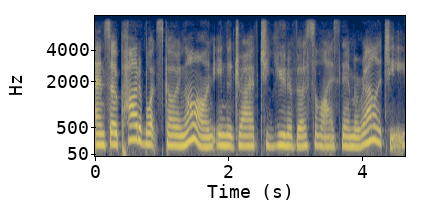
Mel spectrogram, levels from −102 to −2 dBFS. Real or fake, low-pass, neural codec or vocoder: fake; 7.2 kHz; codec, 16 kHz, 2 kbps, FreqCodec, larger model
